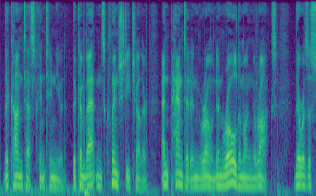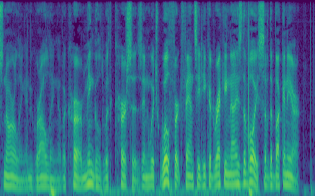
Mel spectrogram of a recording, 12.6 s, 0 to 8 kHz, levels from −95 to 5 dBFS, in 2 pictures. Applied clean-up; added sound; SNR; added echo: none; Crackle; 17 dB; none.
